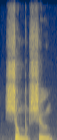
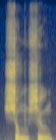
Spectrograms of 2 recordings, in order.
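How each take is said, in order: First: The first consonant is an 'sh' sound. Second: The first consonant is an 'sh' sound.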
